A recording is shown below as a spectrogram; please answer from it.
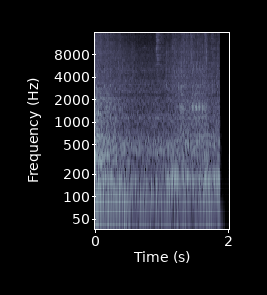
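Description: Sewing machine running, stitching steadily at speed; the sound cuts off suddenly near the end.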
